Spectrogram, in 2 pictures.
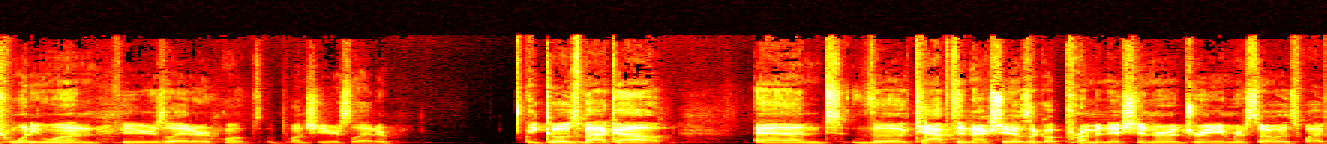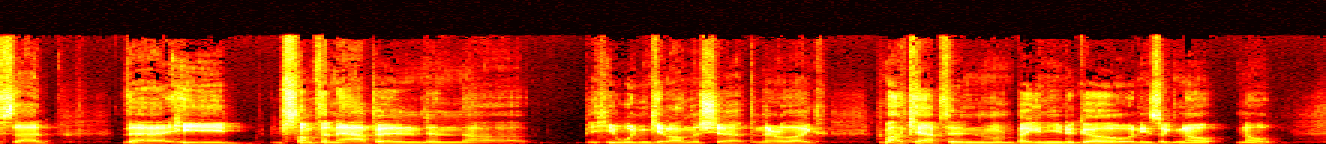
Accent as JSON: {"language": "English", "region": "Wisconsin", "country": "United States", "said": "There's one that's closer to my home here, and I'm from Wisconsin, so we have Lake Michigan."}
